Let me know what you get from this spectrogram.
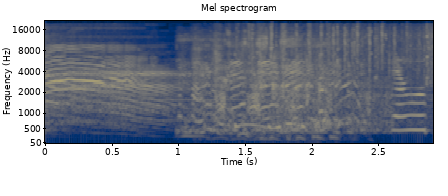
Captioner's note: all roar; all laughing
